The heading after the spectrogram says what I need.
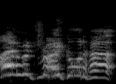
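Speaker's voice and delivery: thrilled exclamation, very high and very loud. Voicing a character who just got a new hat: excited character shout. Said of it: "of excitement".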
